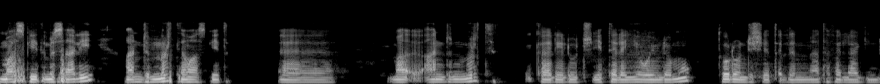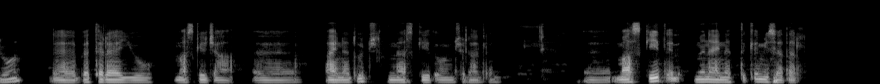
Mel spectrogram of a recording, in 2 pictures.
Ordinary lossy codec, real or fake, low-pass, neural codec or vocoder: Opus, 32 kbps; real; 7.2 kHz; none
